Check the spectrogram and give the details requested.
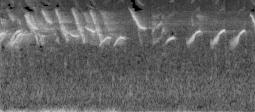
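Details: Double-collared seedeater delivering baderninha song, used to stimulate a bird after moulting: a fast opening cluster of high slurred chirps, then slower, evenly spaced single rising whistles.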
